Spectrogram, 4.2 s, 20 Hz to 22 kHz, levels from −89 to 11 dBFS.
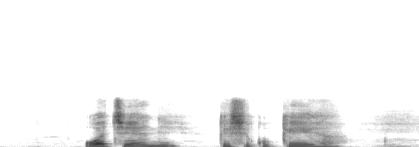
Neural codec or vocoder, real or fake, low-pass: codec, 44.1 kHz, 7.8 kbps, Pupu-Codec; fake; 7.2 kHz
